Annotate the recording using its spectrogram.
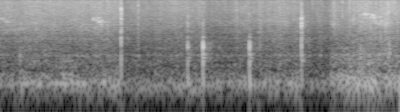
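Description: T-bone steak sizzling on a grill grate over an open wood fire, which crackles underneath with about five sharp pops between one and three seconds in.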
